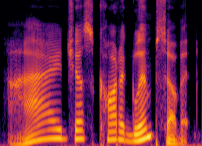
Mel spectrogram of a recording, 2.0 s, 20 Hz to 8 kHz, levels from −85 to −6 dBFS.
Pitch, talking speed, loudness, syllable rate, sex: 145 Hz, 210 wpm, -20 LUFS, 4.6 syllables/s, male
